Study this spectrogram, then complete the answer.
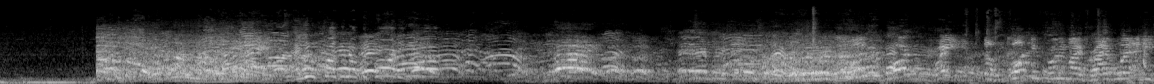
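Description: A crowd of people talks and shouts loudly all at once.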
